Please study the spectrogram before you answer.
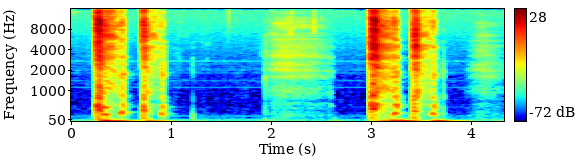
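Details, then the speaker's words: Acted female cough: two loud pairs of harsh, dry coughs with a quiet pause; she describes a worsening cough, hoarse and very sore throat, worse at night, bouts lasting 10–20 minutes. "근데 기침이 밥만 내면 진짜 심해져 지금도 기침 때문에 힘들긴 한데"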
